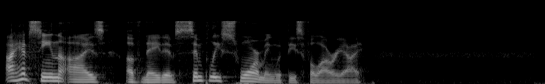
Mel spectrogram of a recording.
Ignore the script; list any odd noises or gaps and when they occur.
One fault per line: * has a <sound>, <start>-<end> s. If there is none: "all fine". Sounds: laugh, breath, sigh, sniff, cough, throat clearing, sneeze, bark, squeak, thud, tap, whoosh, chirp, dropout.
all fine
